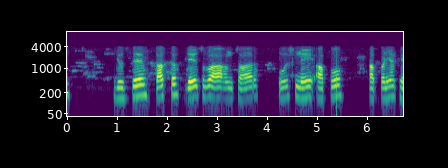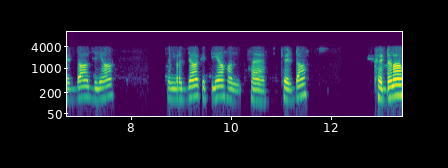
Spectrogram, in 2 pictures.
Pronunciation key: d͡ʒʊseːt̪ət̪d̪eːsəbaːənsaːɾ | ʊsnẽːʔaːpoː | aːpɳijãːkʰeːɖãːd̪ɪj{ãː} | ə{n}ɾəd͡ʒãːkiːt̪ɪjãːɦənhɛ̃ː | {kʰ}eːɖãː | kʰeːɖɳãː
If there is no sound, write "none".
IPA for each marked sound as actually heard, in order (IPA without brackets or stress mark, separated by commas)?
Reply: ãː, m, kʰ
